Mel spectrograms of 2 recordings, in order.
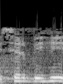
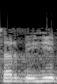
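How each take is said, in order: First: Short i after the s in سربه; kasra on the sin. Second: Short a after the s in سربه; fatha on the sin. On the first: Student reading the contrasting example, سربه as sir-bi-hi. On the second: Student reading the book's example, سربه as sar-bi-hi. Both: Shown as a demonstration. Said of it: "بالفتح".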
